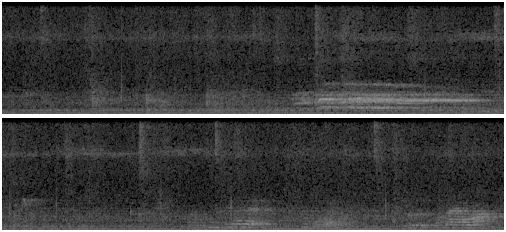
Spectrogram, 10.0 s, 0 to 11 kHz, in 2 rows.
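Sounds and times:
rooster crowing: 2.9s - 5.0s.

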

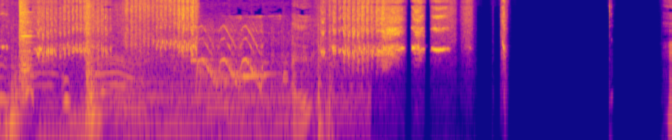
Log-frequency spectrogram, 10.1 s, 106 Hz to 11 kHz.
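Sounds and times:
car tyres screeching: 0.0s - 6.8s.

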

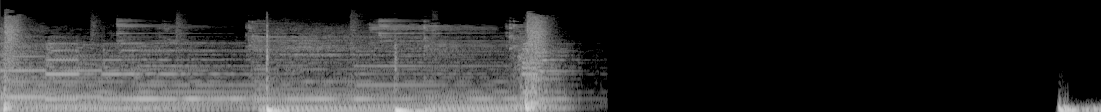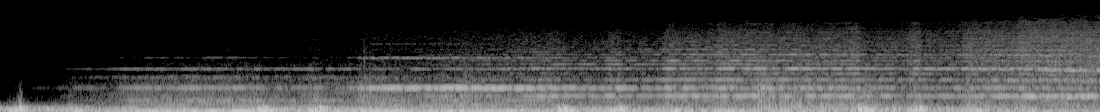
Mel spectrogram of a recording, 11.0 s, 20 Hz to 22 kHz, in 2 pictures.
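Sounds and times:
deep heartbeat-like thuds: 5.3s - 10.9s.

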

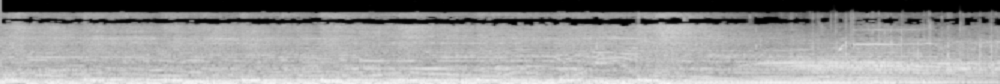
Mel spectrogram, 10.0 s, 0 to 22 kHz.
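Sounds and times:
rock band holding a chord: 0.0s - 7.9s
deep bass: 0.0s - 9.2s
crowd cheering: 6.9s - 10.0s.

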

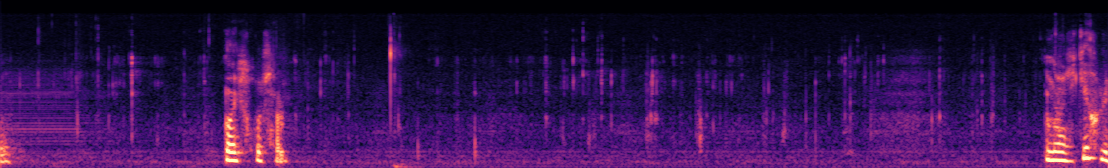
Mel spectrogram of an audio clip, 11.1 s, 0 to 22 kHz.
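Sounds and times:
chewing with mouth clicks: 0.2s - 10.9s.

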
